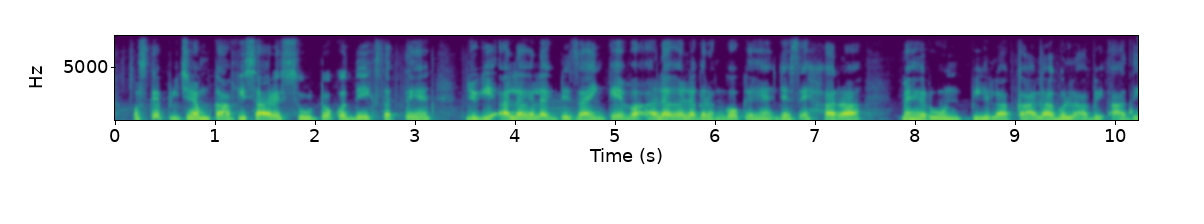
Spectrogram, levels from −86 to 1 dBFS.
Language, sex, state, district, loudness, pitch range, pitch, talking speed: Hindi, female, Maharashtra, Nagpur, -17 LUFS, 175-195 Hz, 185 Hz, 170 wpm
